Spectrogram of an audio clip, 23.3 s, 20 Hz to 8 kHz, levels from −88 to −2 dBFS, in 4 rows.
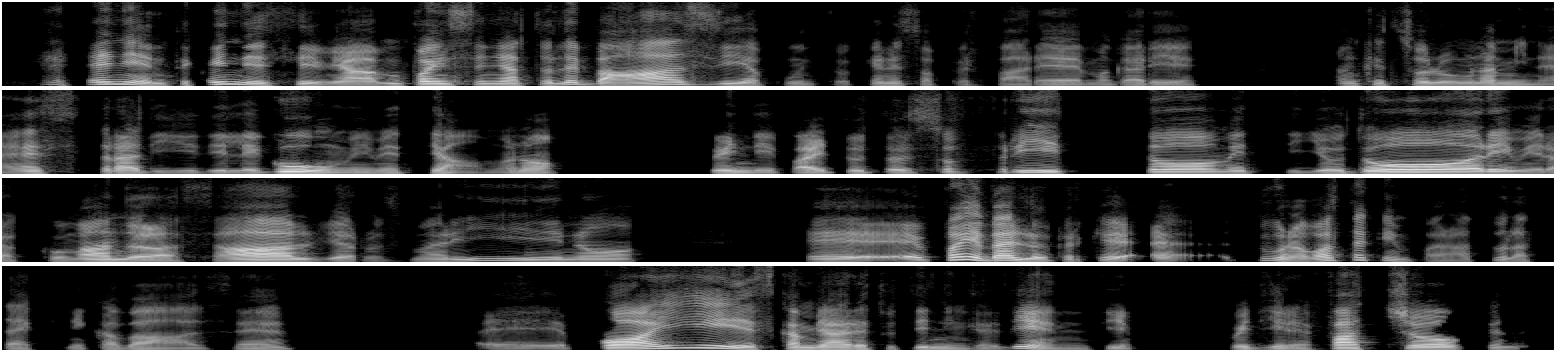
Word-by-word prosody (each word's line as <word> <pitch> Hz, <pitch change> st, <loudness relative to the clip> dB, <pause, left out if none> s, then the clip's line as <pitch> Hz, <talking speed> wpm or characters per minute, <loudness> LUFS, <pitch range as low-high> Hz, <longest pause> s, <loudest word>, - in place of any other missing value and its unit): E 195 Hz, +3 st, -2 dB
niente, 135 Hz, -12 st, -1 dB
quindi, 190 Hz, -9 st, 0 dB
sì, 135 Hz, -1 st, -5 dB
mi 115 Hz, -, -7 dB
ha 110 Hz, 0 st, +2 dB
un 130 Hz, -, -6 dB
po' 150 Hz, -, +1 dB
insegnato 140 Hz, -2 st, -2 dB
le 175 Hz, +4 st, 0 dB
basi, 150 Hz, +3 st, +2 dB
appunto, 115 Hz, 0 st, -13 dB
che 120 Hz, -, -15 dB
ne 120 Hz, -, -11 dB
so, -, -, -19 dB
per 105 Hz, -3 st, -27 dB
fare, 105 Hz, +1 st, -11 dB
magari, 110 Hz, 0 st, -12 dB, 0.5 s
anche 125 Hz, +1 st, -13 dB
solo 115 Hz, -1 st, -8 dB
una 115 Hz, 0 st, -7 dB
minestra 115 Hz, +1 st, -5 dB
di 110 Hz, -1 st, -15 dB
di 115 Hz, +1 st, -9 dB
legumi, 115 Hz, -2 st, +3 dB
mettiamo, 105 Hz, -3 st, -8 dB
no, 110 Hz, -1 st, -6 dB, 0.5 s
quindi, 110 Hz, -2 st, -4 dB
fai 105 Hz, -2 st, -1 dB
tutto 115 Hz, 0 st, -9 dB
il 110 Hz, -, -5 dB
soffritto, 145 Hz, +1 st, -1 dB
metti 125 Hz, -4 st, -10 dB
gli 115 Hz, -, -13 dB
odori, 140 Hz, +3 st, +7 dB
mi 115 Hz, -, -9 dB
raccomando, 115 Hz, +2 st, -2 dB
la 105 Hz, +1 st, -1 dB
salvia, 125 Hz, +1 st, +3 dB
il 110 Hz, -, -11 dB
rosmarino. 135 Hz, -, -9 dB, 0.6 s
E -, -, -3 dB
e, -, -, -1 dB
poi, -, -, +6 dB
è -, -, +7 dB
bello -, -, +5 dB
perché -, -, -6 dB
è -, -, -8 dB, 0.2 s
tu, -, -, -14 dB
una -, -, -2 dB
volta 225 Hz, -, -2 dB
che 180 Hz, -, -19 dB
hai 145 Hz, -, -10 dB
imparato 105 Hz, -4 st, -17 dB
la 110 Hz, -, -14 dB
tecnica 110 Hz, +1 st, -15 dB
base, 105 Hz, +2 st, -11 dB, 0.7 s
ehm, 100 Hz, -4 st, -16 dB
puoi 165 Hz, -, +5 dB
scambiare 120 Hz, -3 st, 0 dB
tutti 125 Hz, +1 st, -10 dB
gli -, -, -7 dB
ingredienti, 105 Hz, -1 st, -4 dB, 0.4 s
puoi 115 Hz, -, -7 dB
dire: 105 Hz, -2 st, -9 dB
“Faccio 140 Hz, -1 st, +2 dB
che 135 Hz, -, -15 dB
n” 120 Hz, -, -17 dB
120 Hz, 175 wpm, -24 LUFS, 110-140 Hz, 0.7 s, odori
